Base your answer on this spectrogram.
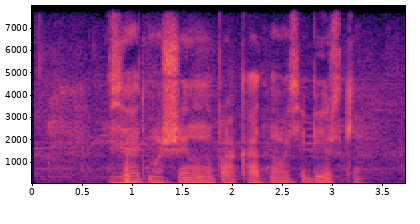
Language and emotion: Russian, neutral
